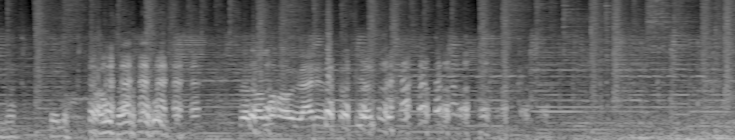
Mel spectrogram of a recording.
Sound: laughs

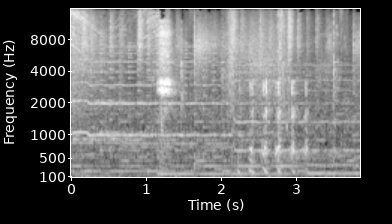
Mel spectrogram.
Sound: chuckles

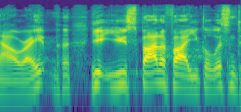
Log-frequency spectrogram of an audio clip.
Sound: chuckles

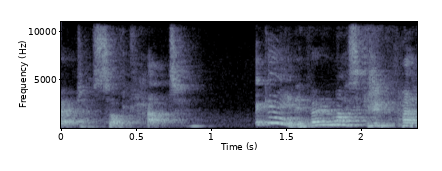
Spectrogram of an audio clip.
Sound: laughs

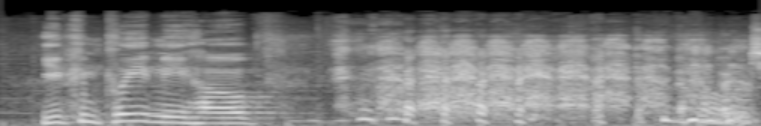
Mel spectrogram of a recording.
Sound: laughter

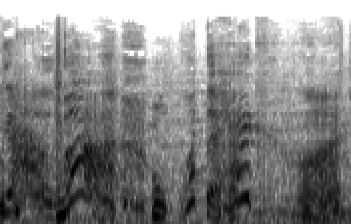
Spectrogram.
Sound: grunts

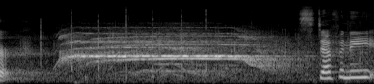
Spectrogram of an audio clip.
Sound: audience applauding

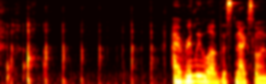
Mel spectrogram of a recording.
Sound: laughs

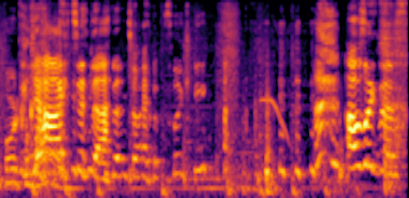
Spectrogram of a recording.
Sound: laughs

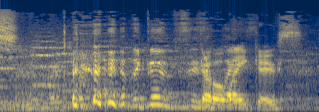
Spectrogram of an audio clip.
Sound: laughs

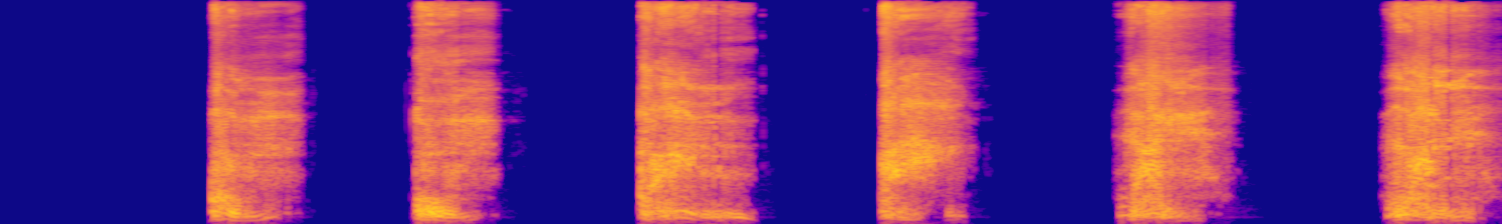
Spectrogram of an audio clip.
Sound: sound of zombie

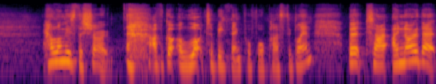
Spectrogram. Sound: laughs

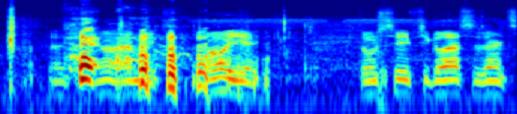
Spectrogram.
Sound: laughs

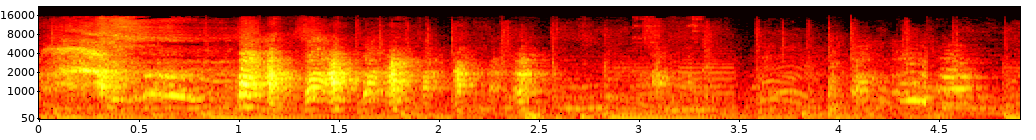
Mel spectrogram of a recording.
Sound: laughing

